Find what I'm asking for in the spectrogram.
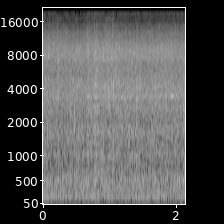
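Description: Browned ground beef with taco seasoning sizzling in a pan over low heat, an even, continuous hiss-like crackle close by with no talking.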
